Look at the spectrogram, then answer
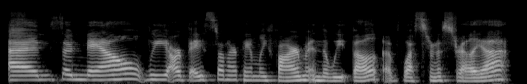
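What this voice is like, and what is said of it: Texan American accent. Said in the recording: “if you can't tell from my accent, I'm not from here. I'm originally from Texas.”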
